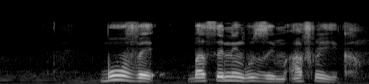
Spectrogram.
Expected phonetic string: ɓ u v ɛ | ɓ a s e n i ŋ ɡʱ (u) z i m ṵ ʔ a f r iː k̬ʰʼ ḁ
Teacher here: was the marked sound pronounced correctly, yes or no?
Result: yes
